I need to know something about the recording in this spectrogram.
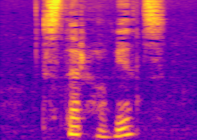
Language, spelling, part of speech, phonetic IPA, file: Polish, sterowiec, noun, [stɛˈrɔvʲjɛt͡s], LL-Q809 (pol)-sterowiec.wav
